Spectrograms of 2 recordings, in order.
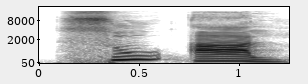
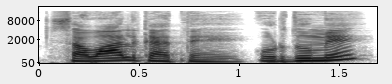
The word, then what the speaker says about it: سؤال: جبکہ اردو میں ہم سوال کہتے ہیں، لیکن عربی میں اس کا صحیح تلفظ ہے سؤال.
